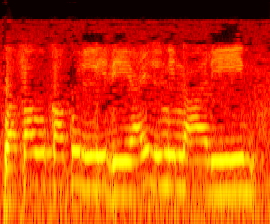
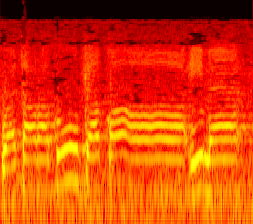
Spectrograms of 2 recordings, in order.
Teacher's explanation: فيجب الإظهار في هذا لأن قبل الكاف ساكن وقبل القاف ساكن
